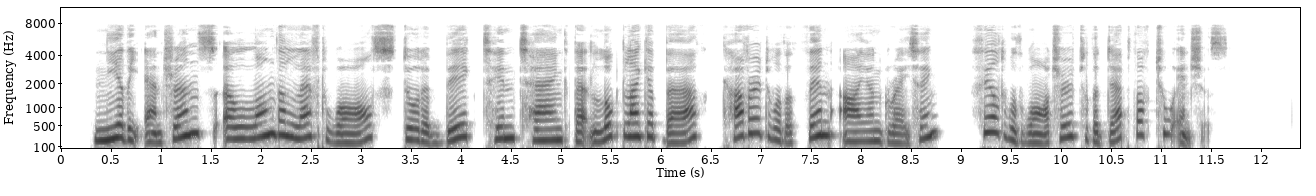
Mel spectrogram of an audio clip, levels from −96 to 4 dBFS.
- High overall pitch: Yes, high, 240 Hz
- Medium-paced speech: Yes, average, 155 wpm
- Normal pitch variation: No, wide, 6.9 semitones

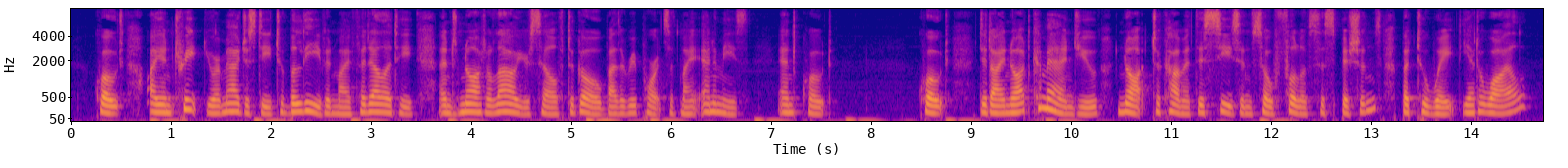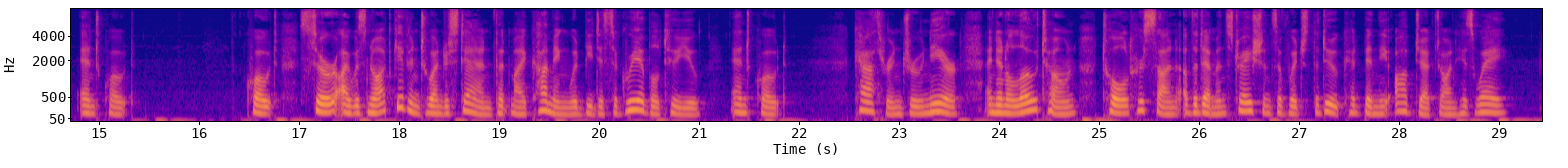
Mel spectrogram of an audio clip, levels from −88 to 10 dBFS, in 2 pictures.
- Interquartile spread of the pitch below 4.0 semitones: Yes, average, 3.4 semitones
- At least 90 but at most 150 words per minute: No, average, 165 wpm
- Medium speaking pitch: Yes, medium, 150 Hz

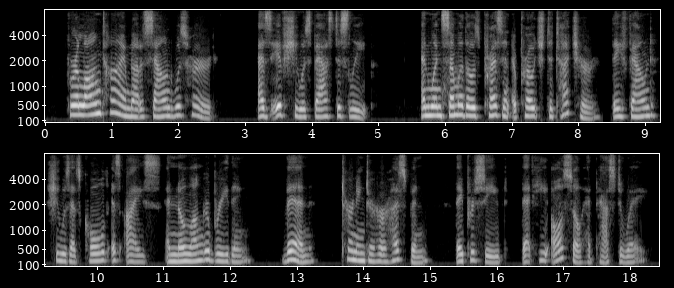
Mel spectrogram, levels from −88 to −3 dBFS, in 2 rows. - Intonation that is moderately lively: Yes, average, 3.7 semitones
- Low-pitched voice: No, high, 200 Hz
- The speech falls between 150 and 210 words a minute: Yes, average, 165 wpm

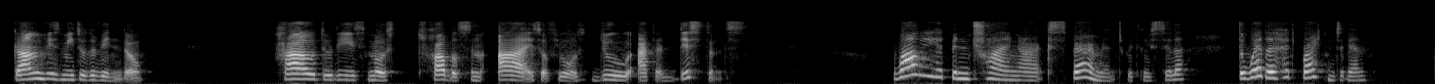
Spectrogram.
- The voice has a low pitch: No, high, 225 Hz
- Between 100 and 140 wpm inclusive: Yes, slow, 135 wpm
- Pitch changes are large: Yes, wide, 6.6 semitones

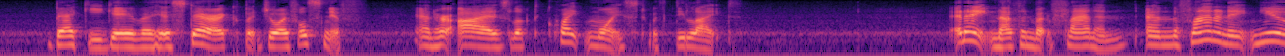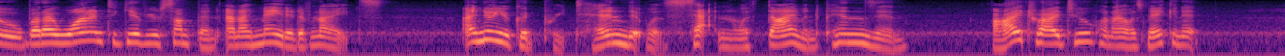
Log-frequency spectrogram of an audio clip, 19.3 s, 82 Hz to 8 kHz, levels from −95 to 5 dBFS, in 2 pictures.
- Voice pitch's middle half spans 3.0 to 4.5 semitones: No, average, 5.1 semitones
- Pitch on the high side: Yes, high, 210 Hz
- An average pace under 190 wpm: Yes, average, 180 wpm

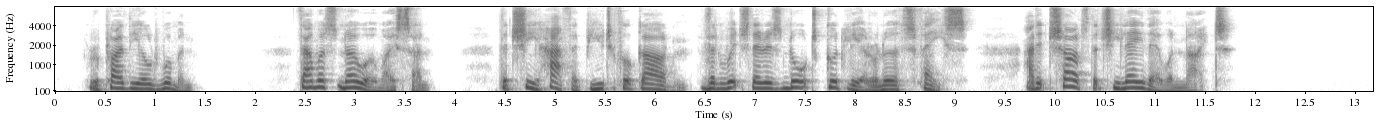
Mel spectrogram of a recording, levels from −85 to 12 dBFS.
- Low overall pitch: No, medium, 175 Hz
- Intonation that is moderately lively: No, wide, 6.5 semitones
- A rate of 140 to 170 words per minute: Yes, average, 155 wpm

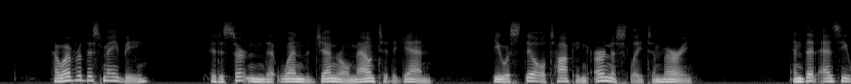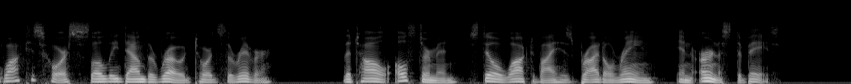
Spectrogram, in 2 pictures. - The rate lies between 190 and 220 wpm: No, average, 160 wpm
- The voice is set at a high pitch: No, low, 120 Hz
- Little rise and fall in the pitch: No, average, 4.9 semitones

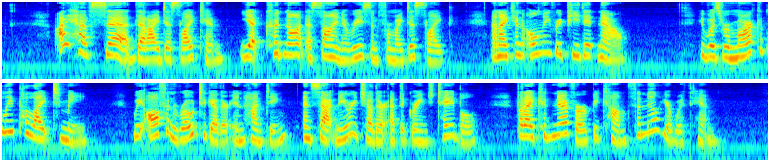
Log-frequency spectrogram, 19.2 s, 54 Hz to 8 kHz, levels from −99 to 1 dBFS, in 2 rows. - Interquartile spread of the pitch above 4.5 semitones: Yes, wide, 5.6 semitones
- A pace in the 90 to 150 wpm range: No, average, 165 wpm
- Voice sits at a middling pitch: No, high, 230 Hz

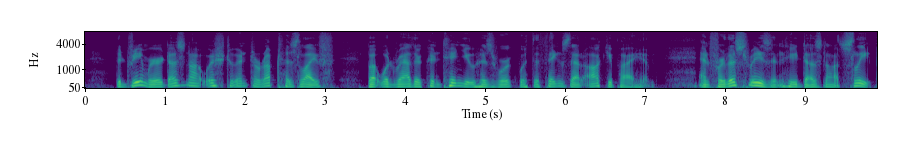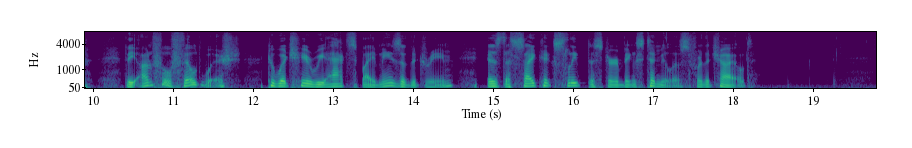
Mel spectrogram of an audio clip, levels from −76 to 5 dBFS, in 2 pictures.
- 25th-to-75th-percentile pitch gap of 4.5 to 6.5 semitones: Yes, average, 4.9 semitones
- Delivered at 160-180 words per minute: No, average, 150 wpm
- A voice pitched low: Yes, low, 115 Hz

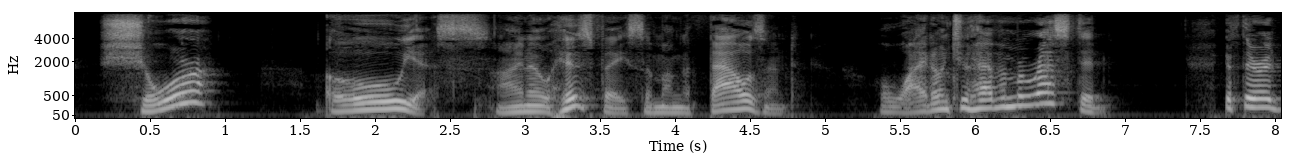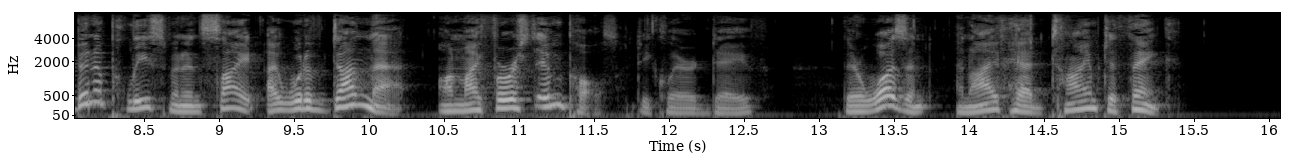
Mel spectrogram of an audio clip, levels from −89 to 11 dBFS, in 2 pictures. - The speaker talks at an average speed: Yes, average, 160 wpm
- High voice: No, medium, 155 Hz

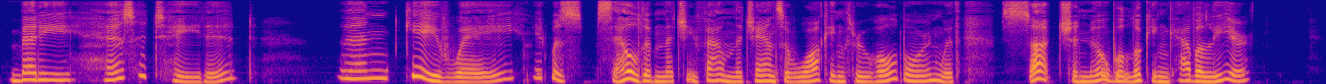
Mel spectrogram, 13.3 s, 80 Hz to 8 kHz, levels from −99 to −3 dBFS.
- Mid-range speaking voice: No, high, 195 Hz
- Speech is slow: Yes, slow, 105 wpm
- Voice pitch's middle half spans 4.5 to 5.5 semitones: Yes, average, 5.2 semitones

